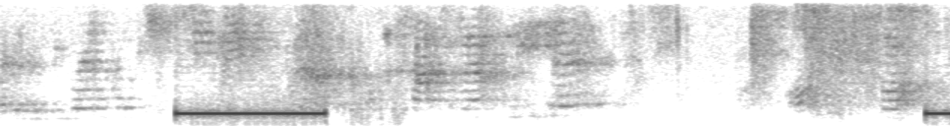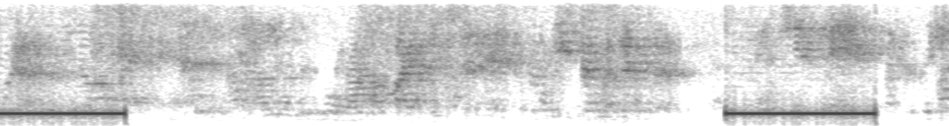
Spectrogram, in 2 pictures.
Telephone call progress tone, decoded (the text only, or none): ringback tone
